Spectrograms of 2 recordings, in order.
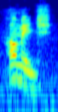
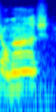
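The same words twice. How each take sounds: First: It is said in the speaker's usual Canadian way. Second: It is said the French way.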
